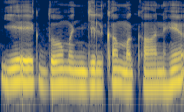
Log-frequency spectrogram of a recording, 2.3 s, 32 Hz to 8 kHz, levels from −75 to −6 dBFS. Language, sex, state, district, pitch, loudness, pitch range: Hindi, male, Uttar Pradesh, Shamli, 125 Hz, -15 LUFS, 120-135 Hz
